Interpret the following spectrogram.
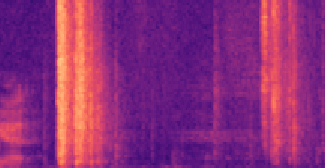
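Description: A sudden loud bang close to the microphone about half a second in, then a short hiss near the end.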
